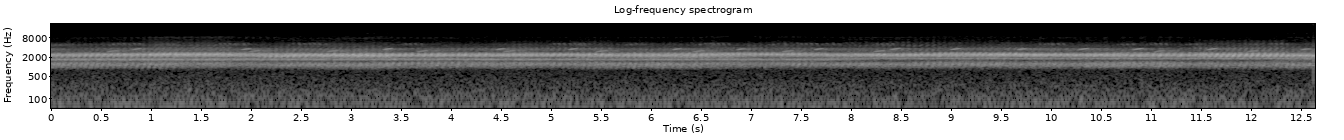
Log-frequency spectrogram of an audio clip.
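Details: A dense frog chorus: continuous overlapping trilling and droning from many frogs, with scattered short rising chirps above, steady and unbroken throughout.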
